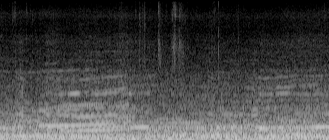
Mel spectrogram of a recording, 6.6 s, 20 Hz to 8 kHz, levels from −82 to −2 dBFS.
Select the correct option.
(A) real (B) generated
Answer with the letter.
A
